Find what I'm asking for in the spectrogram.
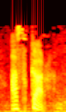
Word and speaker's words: Оскар: Только что в Нью-Йорке состоялся фестиваль документального кино, и на нем была показана американская премьера фильма Александра Смолянского и Евгения Цимбала «Оскар». Именно так ударение надо ставить, так ставил это.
